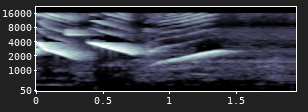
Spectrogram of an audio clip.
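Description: A green-winged saltator sings a short phrase of three rich, slurred whistles: two falling notes, then a longer rising one, all in a quiet setting.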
